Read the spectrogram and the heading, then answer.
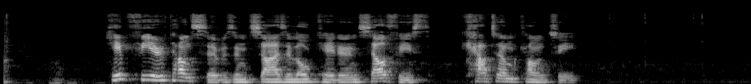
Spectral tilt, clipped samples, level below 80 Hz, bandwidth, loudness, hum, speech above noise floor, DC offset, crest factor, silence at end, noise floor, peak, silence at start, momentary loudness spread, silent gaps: -4 dB/octave; under 0.1%; -54 dBFS; 11.5 kHz; -20 LUFS; none; 44 dB; under 0.1%; 20 dB; 1.75 s; -64 dBFS; -2 dBFS; 0.05 s; 12 LU; none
